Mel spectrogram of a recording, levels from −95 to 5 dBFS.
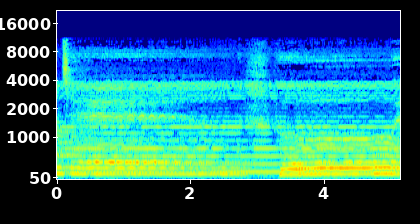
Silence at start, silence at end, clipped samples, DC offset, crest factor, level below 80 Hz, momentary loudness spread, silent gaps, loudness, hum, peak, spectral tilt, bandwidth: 0 s; 0 s; under 0.1%; under 0.1%; 14 dB; -60 dBFS; 7 LU; none; -28 LUFS; none; -14 dBFS; -5.5 dB/octave; 11.5 kHz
